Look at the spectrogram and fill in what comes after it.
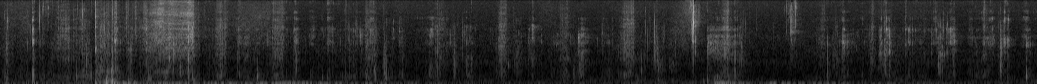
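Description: A person chewing a mouthful of burger close to the microphone: quiet, irregular mouth clicks and soft crunches.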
